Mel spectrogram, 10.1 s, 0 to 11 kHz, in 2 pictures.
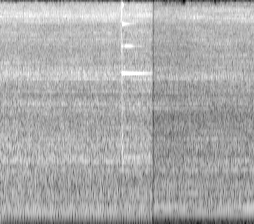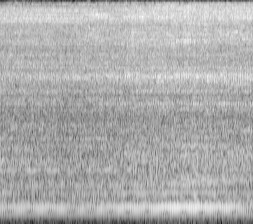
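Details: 1930 Gilbert and Barker model 106 clock-face gas pump, after a WD-40 restoration, switched on and primed: steady low motor hum holding even throughout with a faint regular pulse, no knocking; motor super smooth, normal pump running.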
